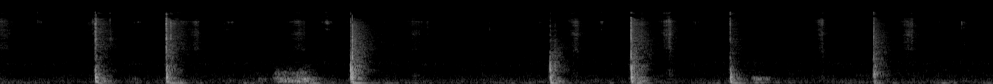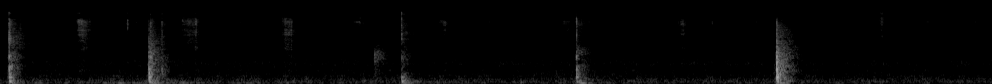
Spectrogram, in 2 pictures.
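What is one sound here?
A blade slices through soft kinetic sand with crisp, crumbly crunches.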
